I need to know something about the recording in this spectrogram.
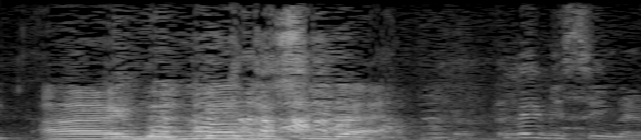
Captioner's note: laughter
